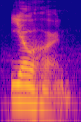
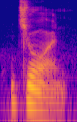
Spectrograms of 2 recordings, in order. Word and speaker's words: Johan: I realized this entire time, throughout the entire time I've played this game, I've been saying his name as Johan, when it's just pronounced Jorn.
